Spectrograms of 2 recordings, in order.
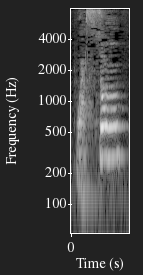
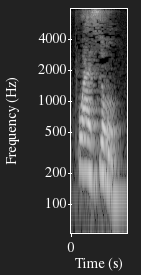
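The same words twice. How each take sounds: First: "poisson" high and loud, with an unvoiced s; double S. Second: "poison" with a voiced z, falling; Z sound. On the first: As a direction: punch "poisson" with a hissed s. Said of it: "Las dos S". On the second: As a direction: say French "poison" with a buzzing z. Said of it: "se pronuncia como una Z". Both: Shown as a demonstration.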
